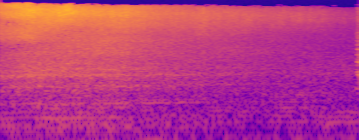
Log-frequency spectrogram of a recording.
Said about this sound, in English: Jeepneys are the most popular form of transport for Manila's poor, but these brightly coloured buses also leave vast plumes of diesel smoke in their wake.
